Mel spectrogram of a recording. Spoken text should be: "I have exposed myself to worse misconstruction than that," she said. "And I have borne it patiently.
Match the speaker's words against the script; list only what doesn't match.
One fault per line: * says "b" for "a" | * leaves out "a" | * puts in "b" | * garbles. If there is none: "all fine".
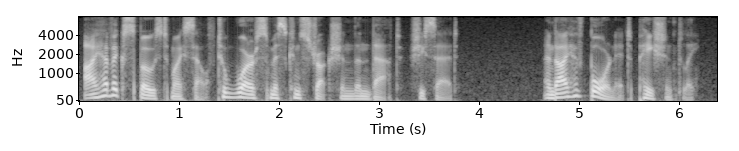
all fine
